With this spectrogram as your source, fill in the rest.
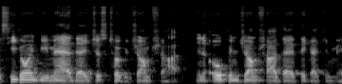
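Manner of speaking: ordinary talk, nothing marked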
